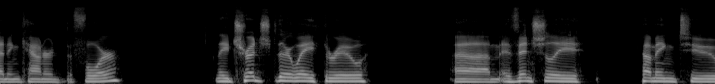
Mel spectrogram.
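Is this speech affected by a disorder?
No.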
